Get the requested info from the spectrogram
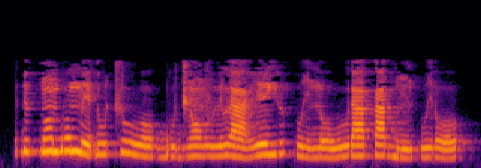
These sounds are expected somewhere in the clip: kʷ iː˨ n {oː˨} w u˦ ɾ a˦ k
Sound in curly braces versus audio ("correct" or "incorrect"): incorrect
